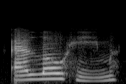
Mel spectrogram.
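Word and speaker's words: אֱלֹהִים: The third syllable is a closed syllable made up of the consonant he, the vowel hirek yod, and the consonant mem. Thus, Elohim is a word made up of 3 syllables.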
